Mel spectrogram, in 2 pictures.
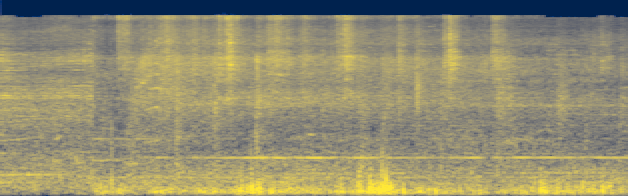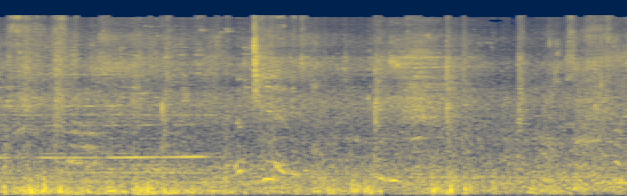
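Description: A train rolls past with wheels clacking over the rails.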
